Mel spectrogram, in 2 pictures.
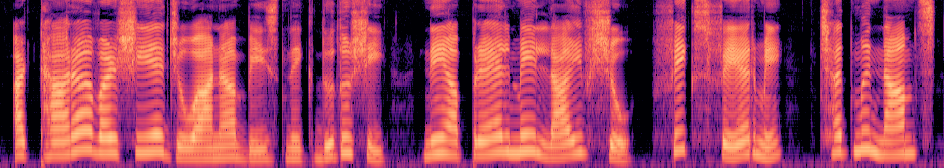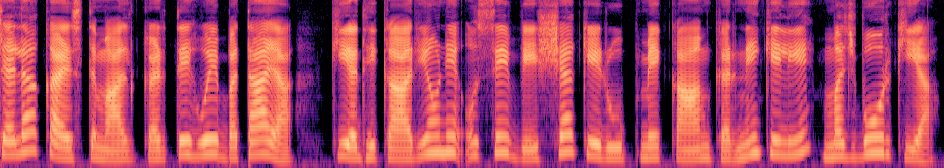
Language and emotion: Hindi, neutral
